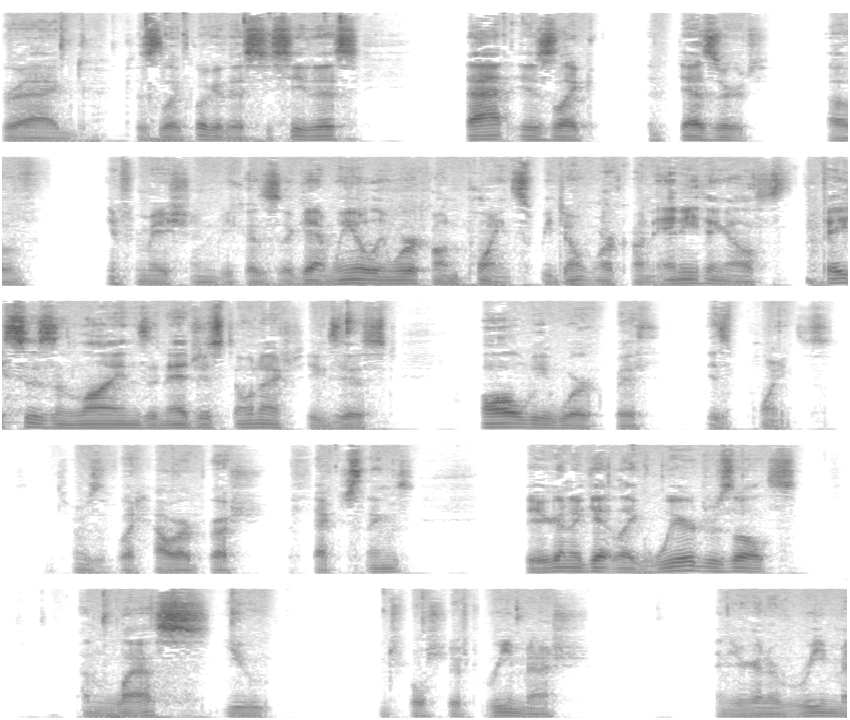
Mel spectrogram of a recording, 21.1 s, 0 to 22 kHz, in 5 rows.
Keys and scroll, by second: 0.4 ctrl+z, 17.1 ctrl+alt+z.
